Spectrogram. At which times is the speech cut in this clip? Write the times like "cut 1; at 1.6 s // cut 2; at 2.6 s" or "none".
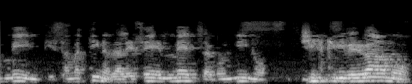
none

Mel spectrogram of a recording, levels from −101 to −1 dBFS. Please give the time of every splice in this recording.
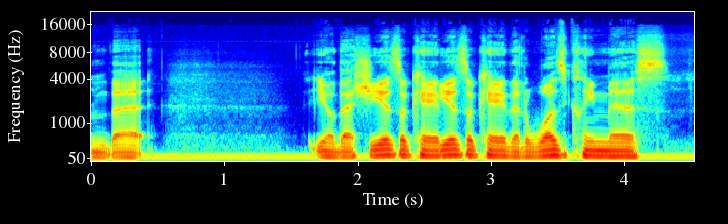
cut 1; at 2.6 s

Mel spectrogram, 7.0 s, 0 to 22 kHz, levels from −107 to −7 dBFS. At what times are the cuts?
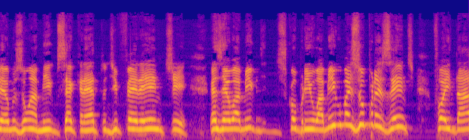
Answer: cut 1; at 3.8 s

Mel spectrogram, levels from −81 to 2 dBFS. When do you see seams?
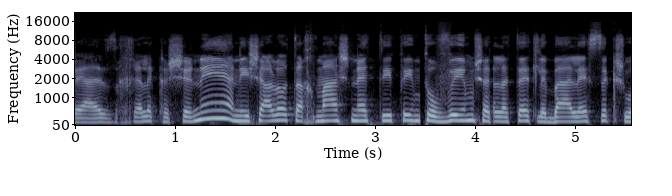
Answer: cut 1; at 3.4 s // cut 2; at 4.2 s

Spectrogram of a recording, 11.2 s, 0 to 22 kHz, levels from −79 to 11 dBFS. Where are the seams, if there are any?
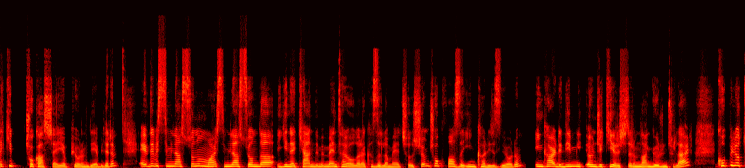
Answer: none

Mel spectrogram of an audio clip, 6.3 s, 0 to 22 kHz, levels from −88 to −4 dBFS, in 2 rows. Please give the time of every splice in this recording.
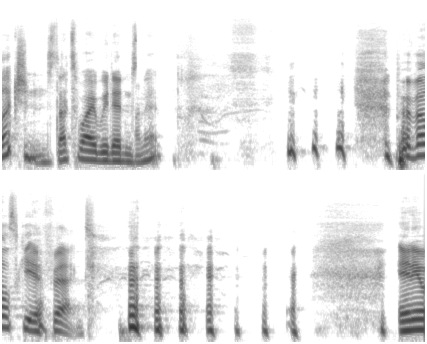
cut 1; at 1.0 s // cut 2; at 3.0 s

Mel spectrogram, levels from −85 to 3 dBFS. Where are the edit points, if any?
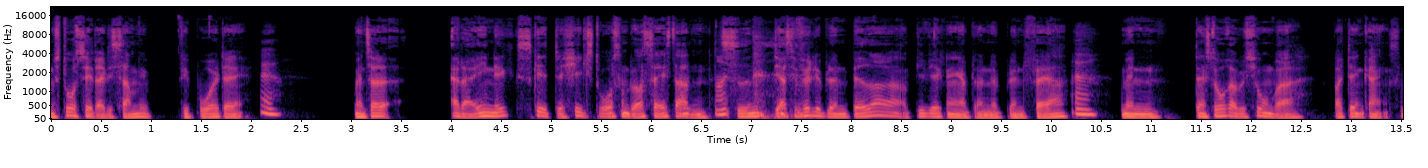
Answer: none

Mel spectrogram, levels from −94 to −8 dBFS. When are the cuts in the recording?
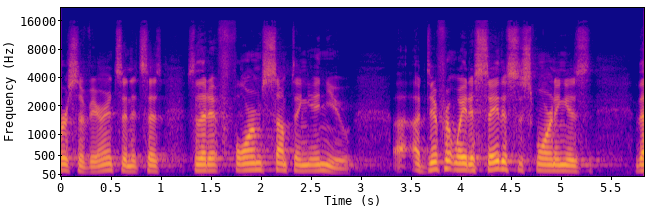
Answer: none

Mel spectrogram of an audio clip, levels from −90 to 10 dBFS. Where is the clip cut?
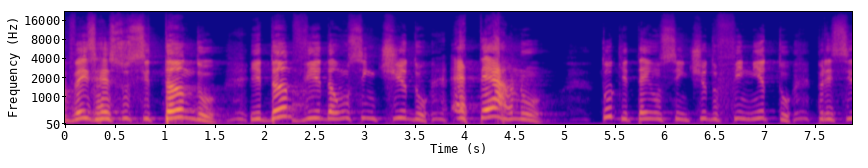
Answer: cut 1; at 2.3 s // cut 2; at 5.5 s

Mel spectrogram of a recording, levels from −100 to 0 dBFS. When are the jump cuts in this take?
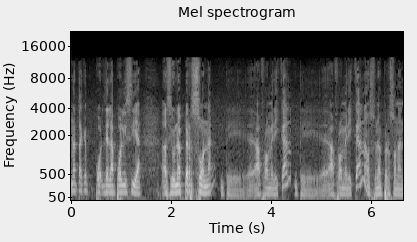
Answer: cut 1; at 4.4 s

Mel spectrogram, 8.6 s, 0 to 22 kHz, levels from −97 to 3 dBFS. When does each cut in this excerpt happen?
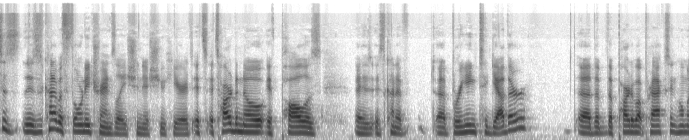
none

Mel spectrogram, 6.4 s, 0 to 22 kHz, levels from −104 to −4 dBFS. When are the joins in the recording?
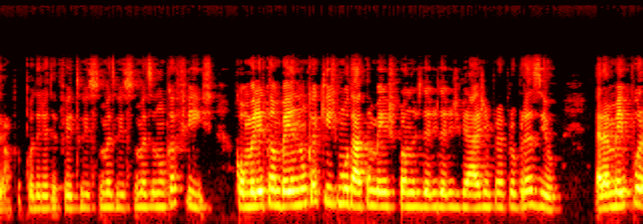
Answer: cut 1; at 1.1 s // cut 2; at 4.4 s // cut 3; at 5.1 s

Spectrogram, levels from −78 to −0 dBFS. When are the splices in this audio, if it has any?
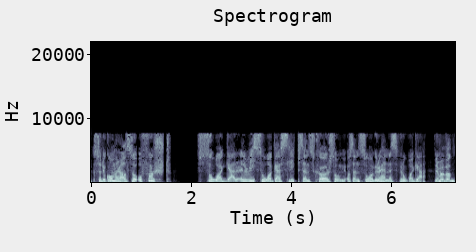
none

